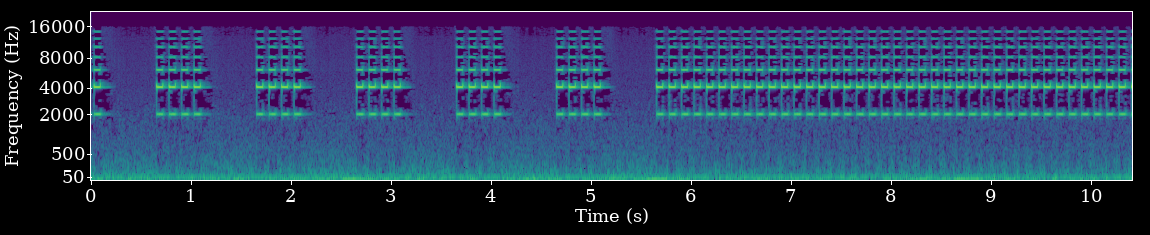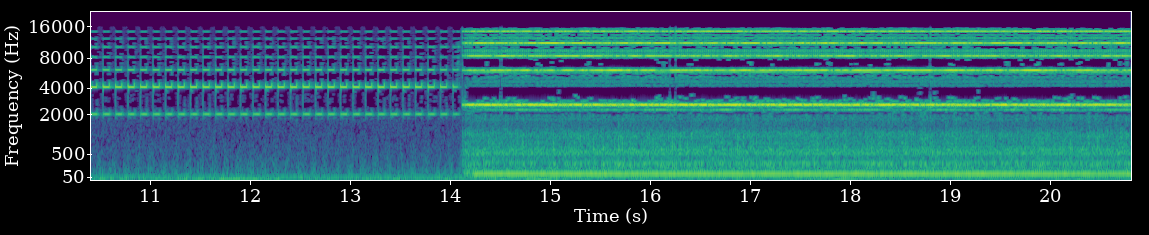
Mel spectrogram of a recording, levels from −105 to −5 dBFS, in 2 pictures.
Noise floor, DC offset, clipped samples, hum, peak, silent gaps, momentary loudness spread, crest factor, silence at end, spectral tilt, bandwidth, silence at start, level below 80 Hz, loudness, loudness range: -48 dBFS; 0.2%; under 0.1%; none; -2 dBFS; none; 15 LU; 16 dB; 0 s; 1 dB/octave; 16 kHz; 0.05 s; -50 dBFS; -14 LUFS; 16 LU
